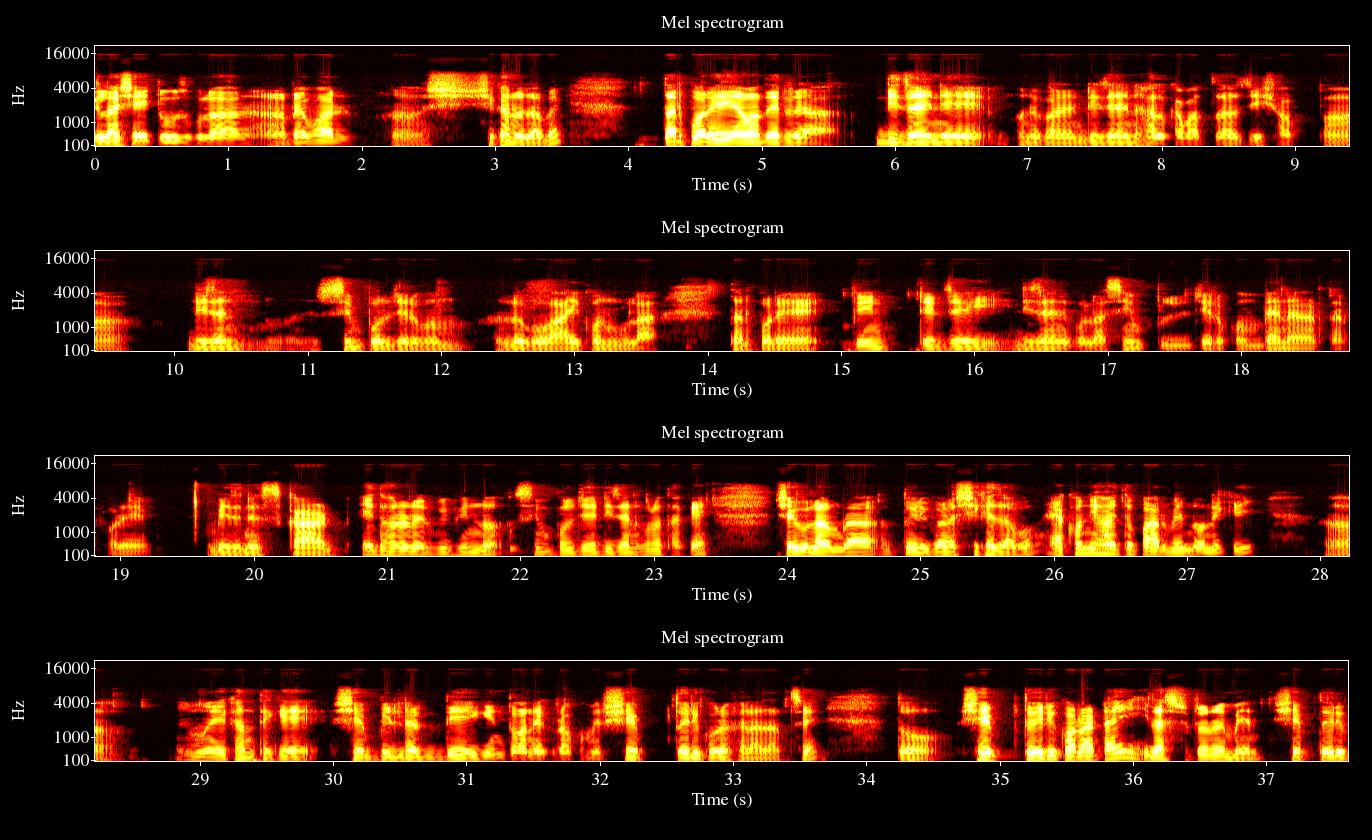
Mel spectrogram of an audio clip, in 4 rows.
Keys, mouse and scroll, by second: 29.8-32.9 alt+scroll up 1.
